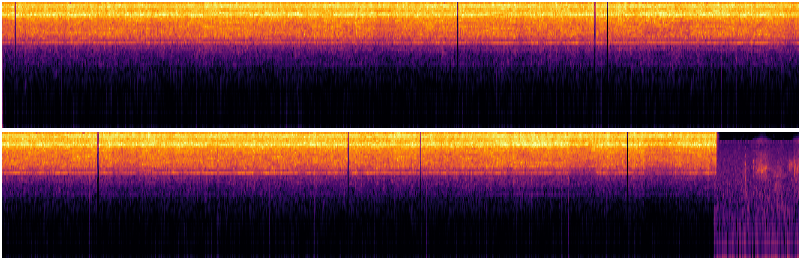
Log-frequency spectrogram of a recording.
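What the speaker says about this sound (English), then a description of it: "I'm going to blow dry what's not dry on my hair" A hair dryer runs steadily while blow drying a short pixie cut, a constant loud airy whoosh for about twenty seconds before it cuts off near the end, no talking.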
